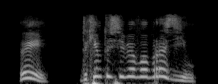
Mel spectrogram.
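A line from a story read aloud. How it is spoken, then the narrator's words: Yell. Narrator (Russian): завопил Квиллер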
